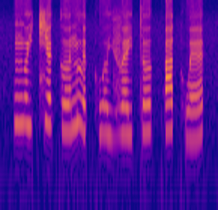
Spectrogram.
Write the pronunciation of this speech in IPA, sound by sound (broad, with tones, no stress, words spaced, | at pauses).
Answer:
ŋə˧jt͡ɕɛ˧ kəː˨˦nlə˨˩t̚hwə̤˨˩j vɛ˧jt̪əː˦˥k̚ ʔa˦˥t̚hwɛ˨˦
